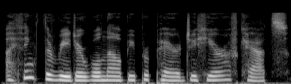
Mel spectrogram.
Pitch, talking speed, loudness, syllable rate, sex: 195 Hz, 245 wpm, -18 LUFS, 5.4 syllables/s, female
